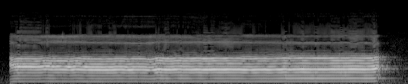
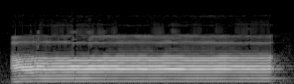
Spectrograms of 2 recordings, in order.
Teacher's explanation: tidak ada sekat, udara mengalir saja, mengalir. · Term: hamzah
